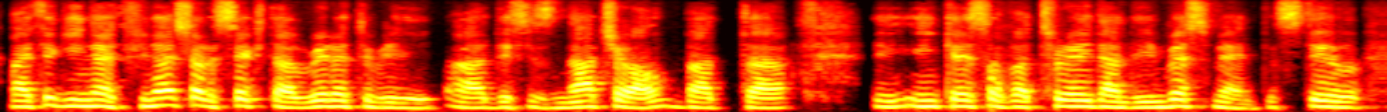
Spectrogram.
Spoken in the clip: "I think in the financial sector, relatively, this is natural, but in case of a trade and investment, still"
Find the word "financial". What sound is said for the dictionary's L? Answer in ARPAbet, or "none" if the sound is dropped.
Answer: L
